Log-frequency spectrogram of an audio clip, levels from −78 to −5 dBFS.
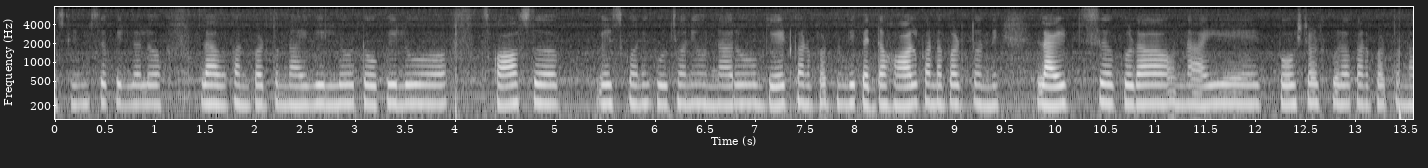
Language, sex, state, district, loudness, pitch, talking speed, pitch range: Telugu, female, Andhra Pradesh, Anantapur, -21 LUFS, 220 Hz, 95 wpm, 210-220 Hz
